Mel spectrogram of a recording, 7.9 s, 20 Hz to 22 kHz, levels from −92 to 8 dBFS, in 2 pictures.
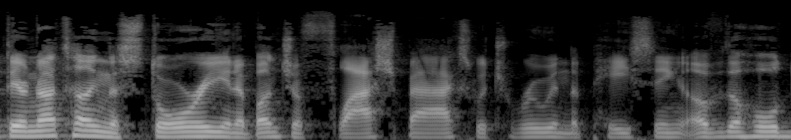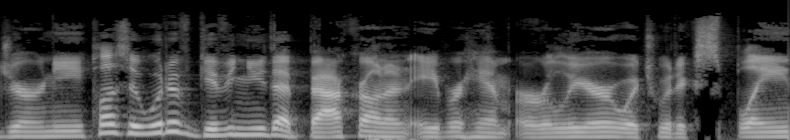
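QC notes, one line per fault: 0.46–2.04 s and 3.25–4.27 s, zipper noise: The level drops by about 10 dB in the first span and rises by about 10 dB in the second. Each move is made in 1 dB steps, around ten per second, with no smoothing between them. Every step is a sudden jump in gain, so it leaves a tiny click. The clicks come fast enough to fuse into a ticking zip that rides on the sound while the level moves.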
